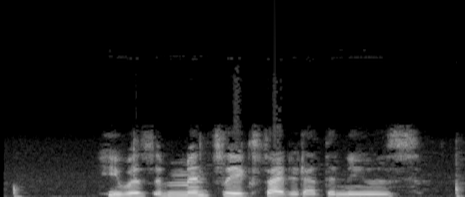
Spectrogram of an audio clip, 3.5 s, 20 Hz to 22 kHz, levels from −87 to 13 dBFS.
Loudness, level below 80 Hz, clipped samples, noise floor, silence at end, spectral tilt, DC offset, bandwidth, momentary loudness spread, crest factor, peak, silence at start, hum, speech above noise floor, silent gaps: -14 LUFS; -62 dBFS; under 0.1%; -57 dBFS; 0.05 s; -3 dB/octave; under 0.1%; 8 kHz; 20 LU; 16 dB; 0 dBFS; 0.1 s; none; 43 dB; none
